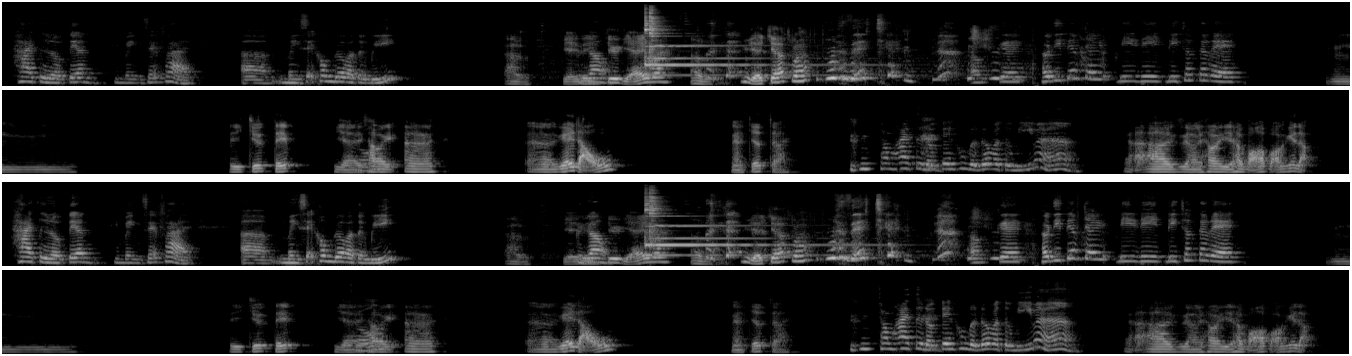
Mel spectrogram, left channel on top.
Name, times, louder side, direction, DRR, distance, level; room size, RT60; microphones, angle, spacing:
voice 1, 0.1-1.9 2.4-4.0 5.7-6.1 7.0-7.4 8.3-9.0 9.3-12.4 17.0-17.4 22.3-24.2, right 4 dB, 85° right, 0.7 m, -35 dB
voice 2, 5.6-7.1 7.4-8.5 9.0-10.2 13.2-14.2 15.8-16.4 16.8-17.8 18.7-19.6 20.8-21.3 22.0-22.2 22.7-22.8 24.7-26.5, left 4 dB, 30° left, 0.3 m, -32 dB
Human group actions / Chink clink / Liquid, 6.4-8.8 10.3-10.4, left 1 dB, 15° left, 0.8 m, -30 dB
4.6 x 2.6 x 2.6 m
head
